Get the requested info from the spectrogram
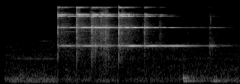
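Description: A small high-pitched bell rung rapidly, about six strikes in a second, its ringing fading away near the end.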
